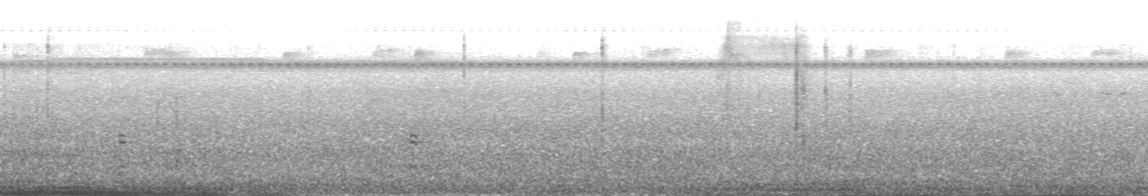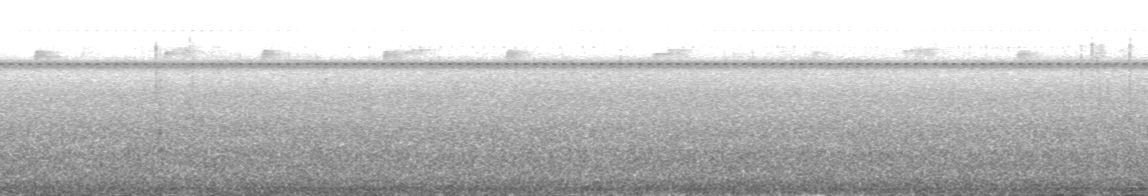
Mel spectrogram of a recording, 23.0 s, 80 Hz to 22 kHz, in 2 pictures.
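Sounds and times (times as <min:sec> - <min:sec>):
low rumble: 0:00.0 - 0:03.2
constant hiss: 0:00.0 - 0:22.9
insects trilling: 0:00.0 - 0:22.9.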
